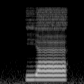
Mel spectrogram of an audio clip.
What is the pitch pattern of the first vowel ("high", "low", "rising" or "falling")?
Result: high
